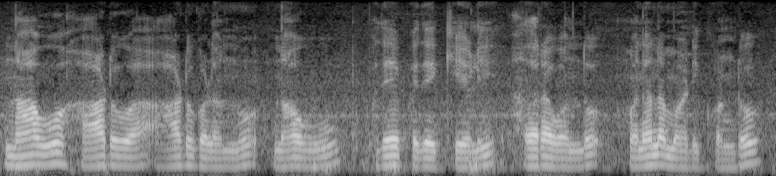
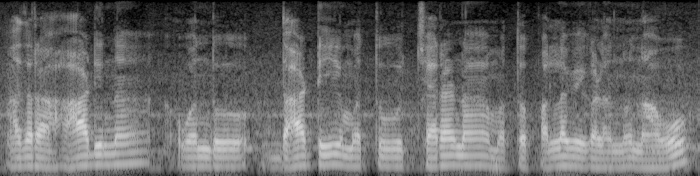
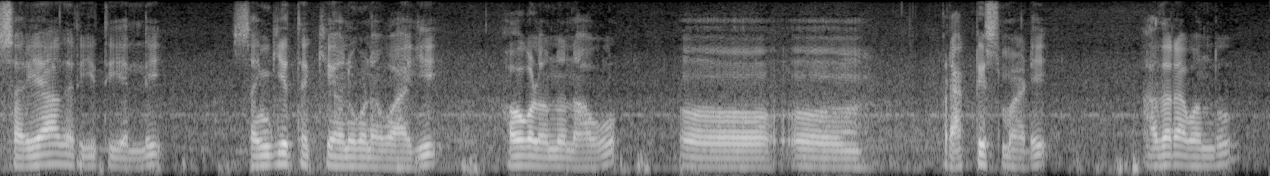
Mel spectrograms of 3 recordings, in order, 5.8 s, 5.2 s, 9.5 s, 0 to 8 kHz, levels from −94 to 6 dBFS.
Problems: background sounds at intervals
